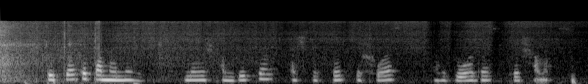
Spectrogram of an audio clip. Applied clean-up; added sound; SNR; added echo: none; Hiss; 12 dB; none.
